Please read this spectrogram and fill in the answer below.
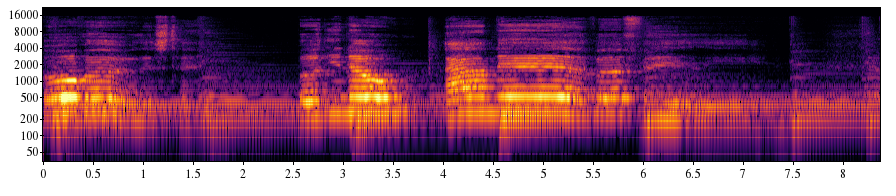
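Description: Acoustic guitar strummed under a man singing long, drawn-out phrases, with the guitar carrying on alone near the end.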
